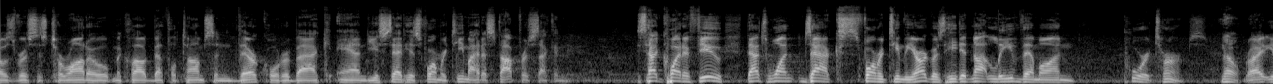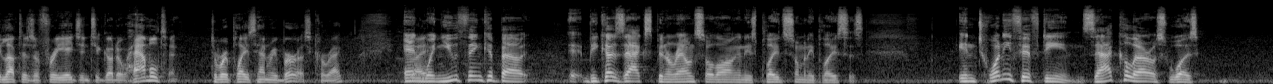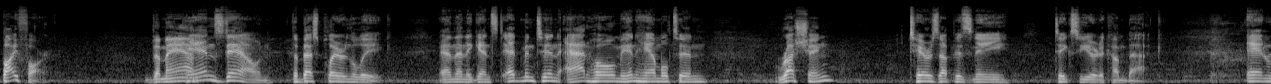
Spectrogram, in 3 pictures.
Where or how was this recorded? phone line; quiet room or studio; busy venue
busy venue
